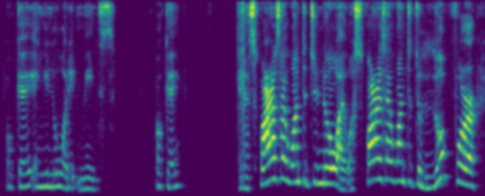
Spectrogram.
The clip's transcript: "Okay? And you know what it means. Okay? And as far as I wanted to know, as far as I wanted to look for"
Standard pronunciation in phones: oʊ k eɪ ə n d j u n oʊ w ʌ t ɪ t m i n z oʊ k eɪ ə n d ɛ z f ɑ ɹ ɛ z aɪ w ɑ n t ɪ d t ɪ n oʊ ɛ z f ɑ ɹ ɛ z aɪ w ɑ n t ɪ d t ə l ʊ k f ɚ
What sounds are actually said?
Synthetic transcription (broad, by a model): oʊ k eɪ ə n j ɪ n oʊ w ʌ t ɪ t m i n z oʊ k eɪ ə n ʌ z f ɑ ɹ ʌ z aɪ w ɑ n t ɪ d t ɪ n oʊ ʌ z f ɑ ɹ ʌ z aɪ w ɑ n t ɪ d t ə l ʊ k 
